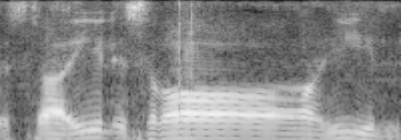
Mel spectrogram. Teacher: أبو جعفر يسهل الهمزة مع المد والقصر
